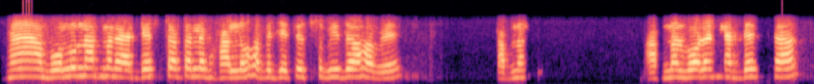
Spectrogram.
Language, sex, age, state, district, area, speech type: Bengali, female, 30-45, West Bengal, Murshidabad, rural, conversation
